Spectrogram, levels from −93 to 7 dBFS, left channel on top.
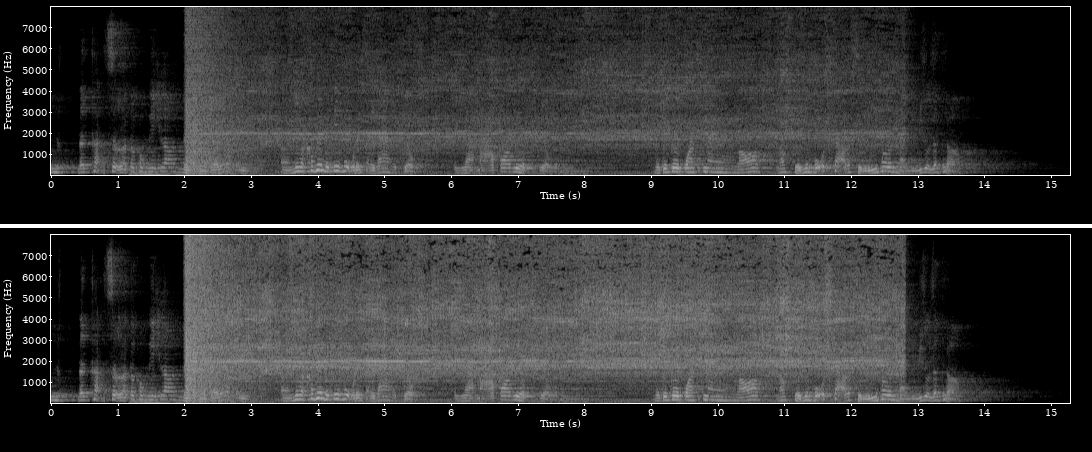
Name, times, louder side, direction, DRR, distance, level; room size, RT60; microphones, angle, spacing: voice 1, 0.0-5.7 6.0-8.1 9.1-13.7, right 2 dB, 15° right, 8 dB, 0.6 m, -40 dB
sound 1, 1.2-3.6, equal, 80° left, 3.7 m, -54 dB
sound 2, 2.0-3.6, right 7 dB, 50° right, 1.0 m, -36 dB
sound 3, 2.0-12.8, right 11 dB, 65° right, 0.5 m, -38 dB
27.5 x 12.0 x 8.9 m, 2.2 s
head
